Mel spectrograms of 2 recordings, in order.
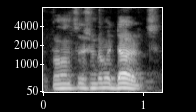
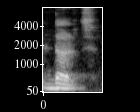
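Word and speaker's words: dirge: কবিতা মনে রাখা ডিজ ডিজ বা ডার্চ এটার উচ্চারণটা কি হবে ডিচ বা ডার্চ ডারচ ডার্চ ডার্চ ডার্জ মানে মানে অন্তষ্টি ক্রিয়ায় গাওয়া করুণ গান অন্তষ্টি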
